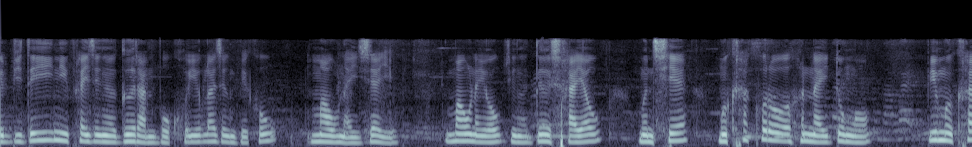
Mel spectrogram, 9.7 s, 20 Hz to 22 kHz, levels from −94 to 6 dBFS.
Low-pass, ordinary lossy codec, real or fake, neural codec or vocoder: 7.2 kHz; AAC, 48 kbps; real; none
